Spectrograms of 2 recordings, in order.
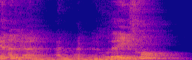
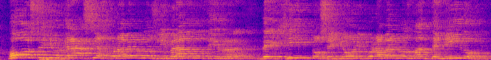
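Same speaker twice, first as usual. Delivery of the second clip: fervent prayer; 6 semitones higher than usual. Retold or imitated. A worshipper in a gringo church thanks God, fervent and high. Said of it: "iglesia de, de puros gringos".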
